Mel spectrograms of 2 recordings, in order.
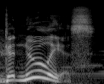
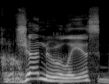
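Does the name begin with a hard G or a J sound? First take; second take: hard G; J. First: The name begins with a hard g sound. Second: The name begins with a j sound. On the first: The speaker calls it right. "we're still pronouncing that dude's last name wrong" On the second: The speaker calls it wrong. "Not Janulius"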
